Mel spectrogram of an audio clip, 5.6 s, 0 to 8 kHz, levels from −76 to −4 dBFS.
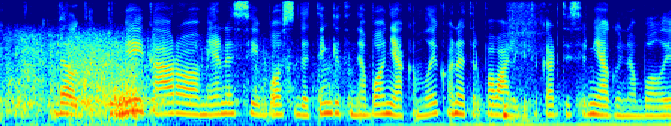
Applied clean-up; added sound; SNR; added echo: none; Thunder; 6 dB; none.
